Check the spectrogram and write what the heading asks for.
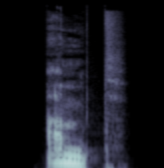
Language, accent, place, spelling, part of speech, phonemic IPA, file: German, Germany, Berlin, Amt, noun, /amt/, De-Amt.ogg
- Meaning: 1. agency; department; office (state institution responsible for specified concerns) 2. office; post (public function, e.g. of a civil servant) 3. mass; office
